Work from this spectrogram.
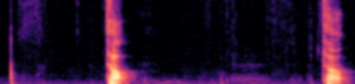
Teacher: You bring the tip of your tongue to the front, the upper front teeth.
